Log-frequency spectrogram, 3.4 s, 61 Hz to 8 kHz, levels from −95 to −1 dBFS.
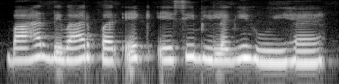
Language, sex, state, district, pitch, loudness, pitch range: Hindi, female, Jharkhand, Garhwa, 250 Hz, -12 LUFS, 235-275 Hz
